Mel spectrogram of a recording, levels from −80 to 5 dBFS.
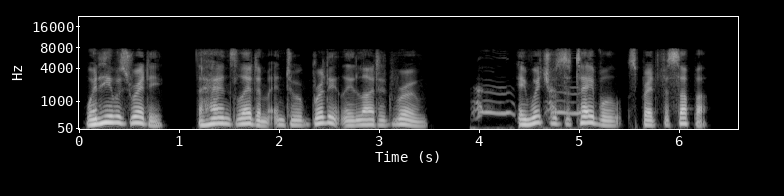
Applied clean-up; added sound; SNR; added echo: none; Dog; 11 dB; none.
